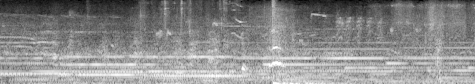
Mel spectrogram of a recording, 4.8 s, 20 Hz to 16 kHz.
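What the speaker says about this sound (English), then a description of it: "The dog whimpers nervously" A dog whimpers nervously in the video game Baldur's Gate 3, soft whines and a brief muffled thump over quiet ambient music and tones.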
